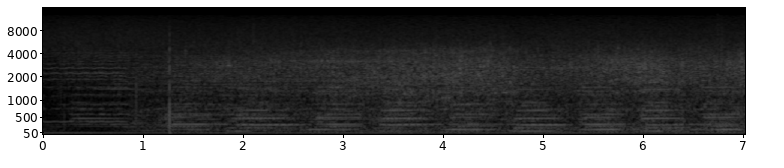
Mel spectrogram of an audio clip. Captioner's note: brooding orchestral music; traffic hums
